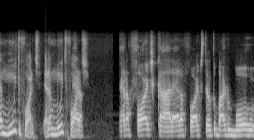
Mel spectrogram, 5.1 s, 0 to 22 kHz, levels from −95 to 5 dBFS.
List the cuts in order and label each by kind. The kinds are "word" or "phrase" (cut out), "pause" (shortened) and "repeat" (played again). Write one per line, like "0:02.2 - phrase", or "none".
none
